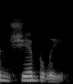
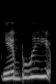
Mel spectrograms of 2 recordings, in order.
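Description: First: Ghibli with a soft G, as "Jibli". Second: Ghibli with a hard G, as in go. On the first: Asking co-host which is right, Ghibli said with J sound. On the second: Asking co-host which is right, Ghibli said with hard G. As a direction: say Ghibli starting with a hard "guh". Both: Shown as a demonstration. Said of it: "people who pronounce it both ways".

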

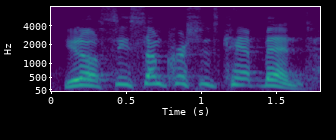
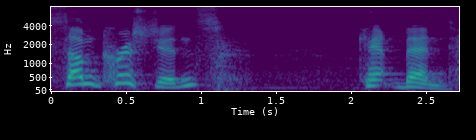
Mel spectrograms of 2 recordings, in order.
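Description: First: Said in the usual way. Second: Some Christians can't bend, drawn out slowly with a pause before can't bend; slow, weighted preacher's point; slow emphasis. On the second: Shown as a demonstration.

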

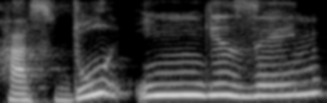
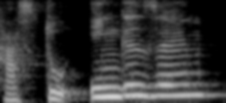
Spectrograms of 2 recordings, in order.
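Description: First: "ihn" held as a long "eeen"; slow, higher question stretching "ihn". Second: "ihn" said short, like "in"; higher question with a clipped short "ihn"; wrong short i. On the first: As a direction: linger on the ee in "ihn". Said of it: "é um i longo". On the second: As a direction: rush through "ihn" with a brief lax vowel. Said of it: "não posso falar pra Mônica e falar assim". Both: Shown as a demonstration.

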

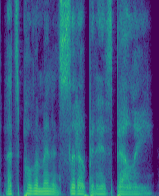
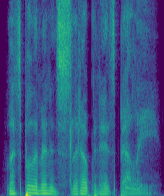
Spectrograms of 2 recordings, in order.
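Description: First: Twin voice. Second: Raspier, a touch higher twin threat; raspy twin voice. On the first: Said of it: "I'm trying to do their voices". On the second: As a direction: rasp it out like the rougher twin. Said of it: "I don't know which one said that". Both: Retold or imitated.

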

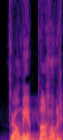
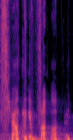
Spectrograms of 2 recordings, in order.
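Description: First: High, loud, whiny mock prayer; a hammed-up plea for scraps; mock begging plea. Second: High, slow, laughing parody of a beggar's plea; a preacher laughing as he mocks a begging believer; mock whine through laughter. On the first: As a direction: beg God like a needy believer. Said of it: "if you go". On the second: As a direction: chuckle while mimicking a whiny ask. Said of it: "I hear this a lot".

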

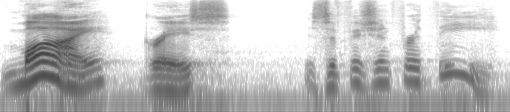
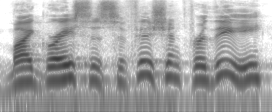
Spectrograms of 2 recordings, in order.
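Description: First: "My" punched loud, "thee" drawn out with a fall; stress on MY and THEE. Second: MY GRACE and THEE leaned on, raised; stressed text. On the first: Shown as a demonstration. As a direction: weigh each word, hitting "My" and "thee". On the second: Retold or imitated. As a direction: lean on the key words of the verse. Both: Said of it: "it came home with emphasis on two words".

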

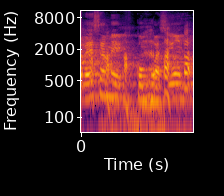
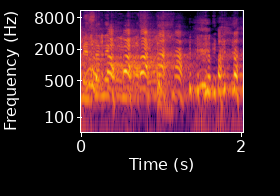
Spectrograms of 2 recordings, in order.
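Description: First: Slow, louder, laughing; mock passionate plea. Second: Very slow, much higher and louder, laughing; hammed-up passionate plea. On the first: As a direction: draw out bésame like a telenovela. (súplica de telenovela, lenta y entre risas) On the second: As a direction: stretch bésame con pasión way out like a telenovela. (súplica melodramática muy lenta, aguda y fuerte) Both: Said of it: "O sea".

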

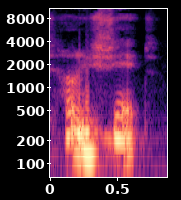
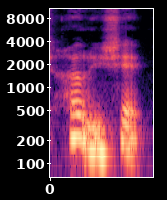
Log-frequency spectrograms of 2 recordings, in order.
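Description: First: Sudden high shocked outburst; shocked exclamation. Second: Said in the usual way. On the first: Acted. Stunned at what he sees, shocked blurt.

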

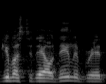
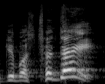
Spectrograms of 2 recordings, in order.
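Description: First: Said in the usual way. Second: Loud, high shout that peaks on "today"; screaming emphasis. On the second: Acted. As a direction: shout it as an urgent demand, hammering "today". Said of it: "It's like he's screaming".

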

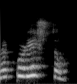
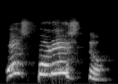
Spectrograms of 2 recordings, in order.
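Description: First: Higher but normal-paced "Es por esto"; "Es por esto" said quickly, matter-of-fact; brisk retold realization. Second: High, slow dawning realization; pitched-up, slowed "Es por esto"; slow eureka realization. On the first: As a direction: state the cause briskly. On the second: Retold or imitated. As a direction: draw it out as the penny drops. Sudden realization while crying.

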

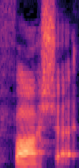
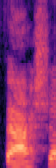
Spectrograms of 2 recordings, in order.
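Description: First: "fascia" with an open ah, FAH-shuh; "fascia" opening on a long "fah"; second pronunciation variant. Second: "fascia" with a short a, as in "fashion"; "fascia" rhyming its first syllable with "cash"; first pronunciation variant. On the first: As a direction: say "fascia" with the broad a of "father". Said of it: "other people pronounce it fascia". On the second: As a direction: say "fascia" as FASH-uh. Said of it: "some people pronounce it fascia". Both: Shown as a demonstration.

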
